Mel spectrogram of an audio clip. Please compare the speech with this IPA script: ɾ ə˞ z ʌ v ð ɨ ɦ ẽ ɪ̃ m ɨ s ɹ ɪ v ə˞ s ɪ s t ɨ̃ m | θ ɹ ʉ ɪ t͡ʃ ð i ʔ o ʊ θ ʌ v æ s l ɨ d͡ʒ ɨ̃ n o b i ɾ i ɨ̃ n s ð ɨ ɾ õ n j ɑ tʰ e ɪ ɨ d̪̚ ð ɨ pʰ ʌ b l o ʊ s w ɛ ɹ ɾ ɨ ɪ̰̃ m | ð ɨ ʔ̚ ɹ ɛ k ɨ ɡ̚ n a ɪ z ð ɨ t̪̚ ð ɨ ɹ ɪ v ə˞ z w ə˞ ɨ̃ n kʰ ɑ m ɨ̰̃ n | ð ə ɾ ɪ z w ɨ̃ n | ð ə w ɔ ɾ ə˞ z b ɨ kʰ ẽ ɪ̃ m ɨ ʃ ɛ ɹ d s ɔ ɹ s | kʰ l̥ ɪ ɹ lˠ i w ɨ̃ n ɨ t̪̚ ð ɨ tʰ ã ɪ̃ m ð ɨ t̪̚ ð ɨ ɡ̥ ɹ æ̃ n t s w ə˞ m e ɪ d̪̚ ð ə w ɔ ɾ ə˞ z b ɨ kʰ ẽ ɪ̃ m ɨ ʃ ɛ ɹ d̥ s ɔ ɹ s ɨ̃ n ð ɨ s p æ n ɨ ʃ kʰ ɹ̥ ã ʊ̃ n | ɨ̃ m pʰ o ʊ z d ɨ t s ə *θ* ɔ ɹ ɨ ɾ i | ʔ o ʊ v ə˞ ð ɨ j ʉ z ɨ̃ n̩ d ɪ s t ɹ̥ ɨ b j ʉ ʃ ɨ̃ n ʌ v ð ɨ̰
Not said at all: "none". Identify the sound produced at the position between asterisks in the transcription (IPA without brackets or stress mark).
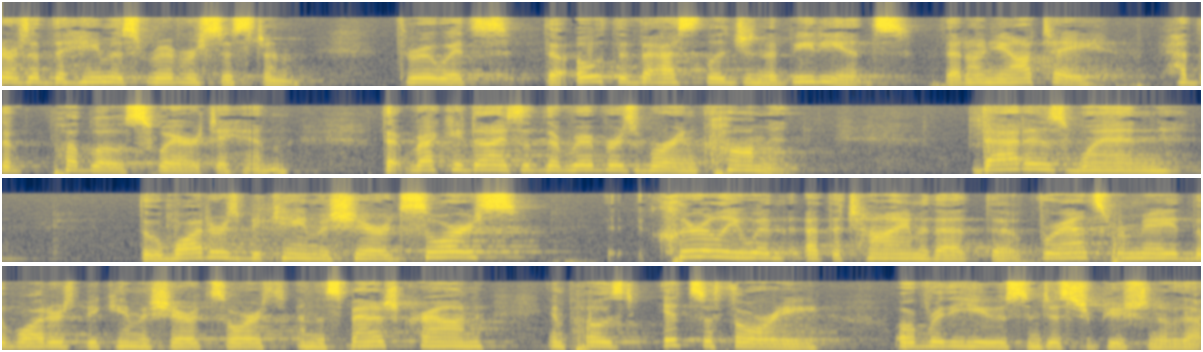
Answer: θ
